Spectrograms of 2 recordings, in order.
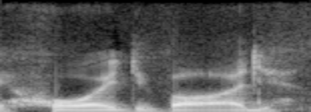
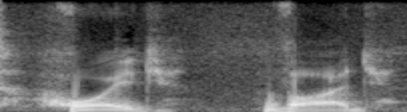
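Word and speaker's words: hogy vagy: you say hoy duvad so it kind of sounds you know it's hoig VOD so it's two words um the last letter of those two words are kind of complicated so um it kind of sounds like Hoy javaj but it's a little softer than that um so void vudge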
